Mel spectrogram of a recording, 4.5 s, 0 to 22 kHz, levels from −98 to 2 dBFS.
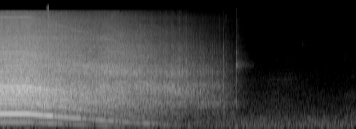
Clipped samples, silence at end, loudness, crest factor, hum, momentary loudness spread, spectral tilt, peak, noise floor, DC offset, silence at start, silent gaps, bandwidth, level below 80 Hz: under 0.1%; 1.9 s; -26 LUFS; 20 dB; none; 22 LU; -0.5 dB/octave; -10 dBFS; -72 dBFS; under 0.1%; 0 s; none; 16 kHz; -78 dBFS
